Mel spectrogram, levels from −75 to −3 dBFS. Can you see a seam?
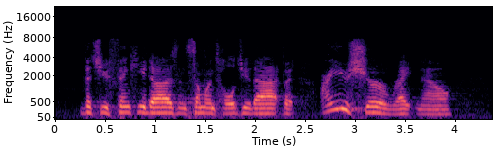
yes; 1 cut; at 2.3 s

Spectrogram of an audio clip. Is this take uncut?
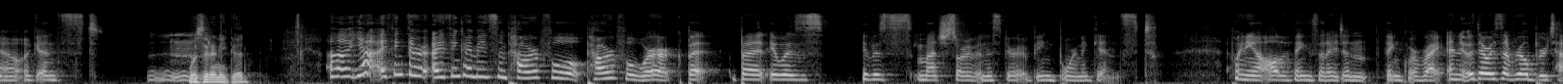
no; 2 cuts; at 9.1 s, 12.3 s

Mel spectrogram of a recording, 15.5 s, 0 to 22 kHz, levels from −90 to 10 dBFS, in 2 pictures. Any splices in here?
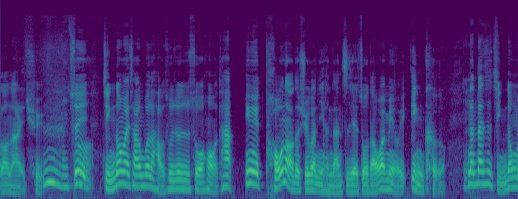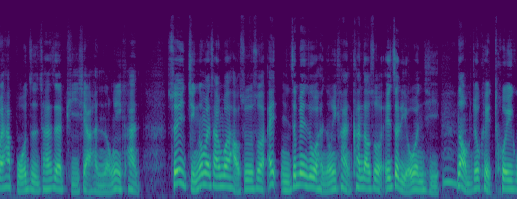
no; 0 cuts

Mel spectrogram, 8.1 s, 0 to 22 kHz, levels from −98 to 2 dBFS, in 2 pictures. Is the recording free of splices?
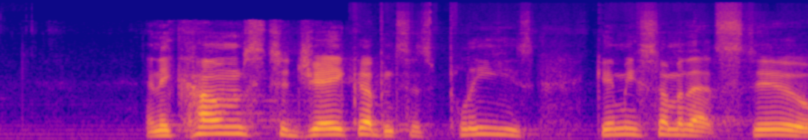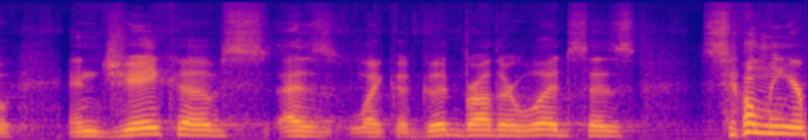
no; 1 cut; at 1.9 s

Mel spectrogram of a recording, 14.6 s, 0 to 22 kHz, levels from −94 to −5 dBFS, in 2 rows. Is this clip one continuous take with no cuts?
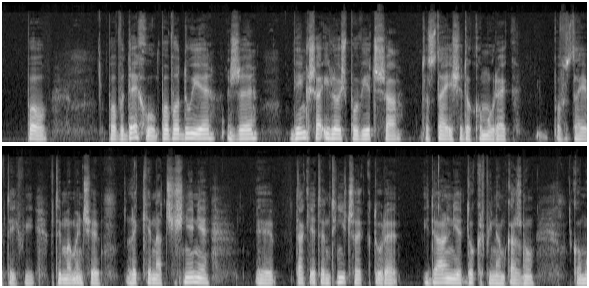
yes; 0 cuts

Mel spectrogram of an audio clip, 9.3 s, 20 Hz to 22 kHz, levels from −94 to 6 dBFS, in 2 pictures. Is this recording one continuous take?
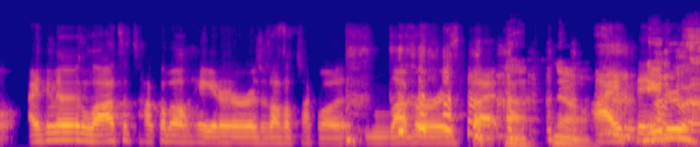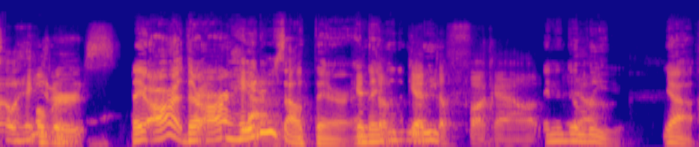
yes; 0 cuts

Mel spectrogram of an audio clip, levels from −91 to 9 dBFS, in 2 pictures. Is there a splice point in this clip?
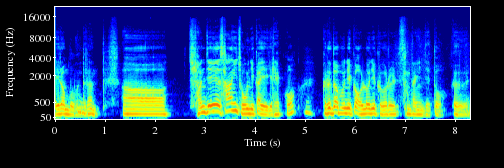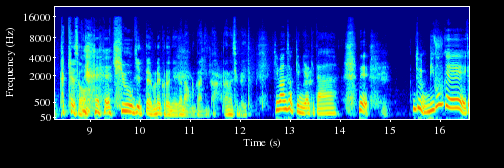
no; 0 cuts

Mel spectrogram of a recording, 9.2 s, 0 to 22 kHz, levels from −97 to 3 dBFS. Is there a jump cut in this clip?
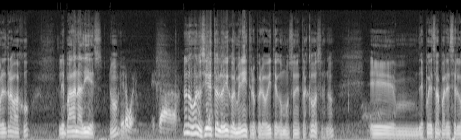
yes; 1 cut; at 2.4 s

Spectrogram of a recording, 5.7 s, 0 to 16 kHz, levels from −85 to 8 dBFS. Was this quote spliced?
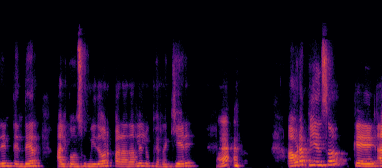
yes; 1 cut; at 3.3 s

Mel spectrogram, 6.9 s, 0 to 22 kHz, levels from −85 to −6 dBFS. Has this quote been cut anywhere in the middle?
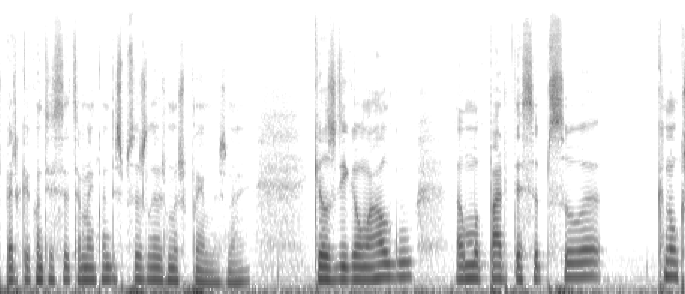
no; 0 cuts

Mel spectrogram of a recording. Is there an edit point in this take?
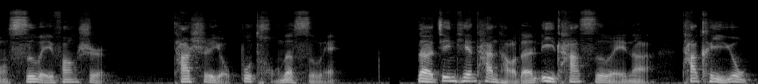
yes; 1 cut; at 1.6 s

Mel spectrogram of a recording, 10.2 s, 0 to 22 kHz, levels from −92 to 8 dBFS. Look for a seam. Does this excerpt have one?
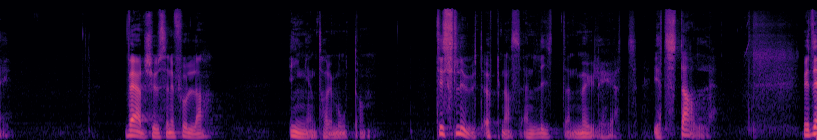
no; 0 cuts

